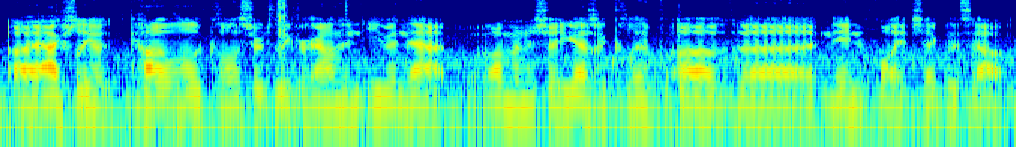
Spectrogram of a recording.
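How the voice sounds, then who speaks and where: A young man with a deep, fairly monotone voice talks casually to the camera, peppering his speech with relaxed uhs. He stands on an open airfield, and steady outdoor noise runs clearly behind him. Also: fairly quick. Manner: relaxed, many filler uhs. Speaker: RC hobby channel host. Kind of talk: casual on-camera vlog talk.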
